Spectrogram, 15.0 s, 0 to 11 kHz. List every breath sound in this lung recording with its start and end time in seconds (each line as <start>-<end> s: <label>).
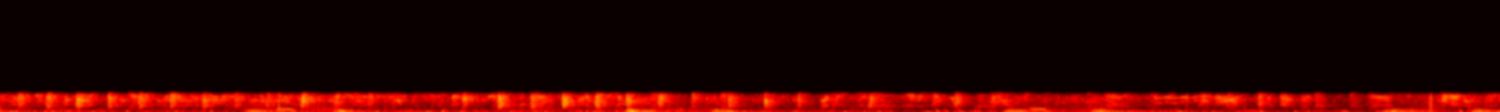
2.41-3.27 s: inhalation
2.68-3.03 s: wheeze
3.27-3.86 s: exhalation
6.18-6.66 s: wheeze
6.21-7.06 s: inhalation
7.08-7.68 s: exhalation
10.06-10.91 s: inhalation
10.26-10.61 s: wheeze
10.89-11.49 s: inhalation
10.89-11.49 s: exhalation
14.65-15.00 s: exhalation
